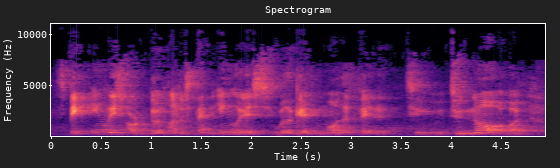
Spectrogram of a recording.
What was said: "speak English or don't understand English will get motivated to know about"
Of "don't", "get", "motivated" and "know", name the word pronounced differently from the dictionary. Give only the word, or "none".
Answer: motivated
